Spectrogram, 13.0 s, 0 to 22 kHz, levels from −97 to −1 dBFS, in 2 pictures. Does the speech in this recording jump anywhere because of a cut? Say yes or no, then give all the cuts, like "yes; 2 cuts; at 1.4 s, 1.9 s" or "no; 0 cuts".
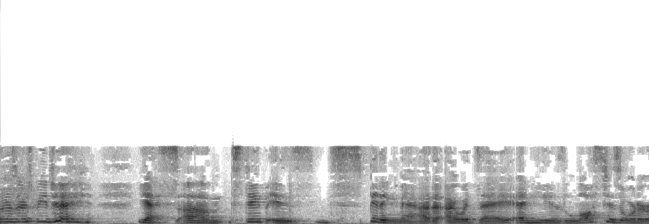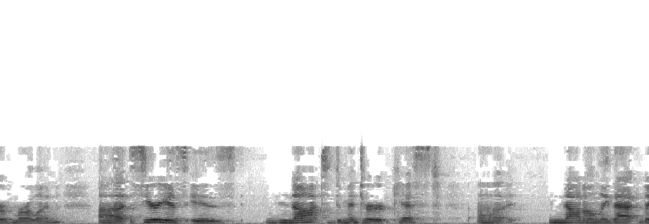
no; 0 cuts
